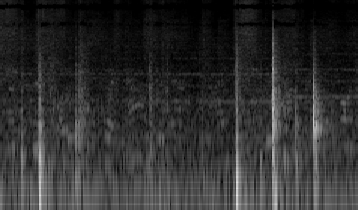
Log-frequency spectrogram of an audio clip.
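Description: Homemade flour tortilla dough, dusted with flour on both sides, is flattened, flipped and rolled, giving several sharp slaps and thumps against a low background hum, with a soft faint knock in between.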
